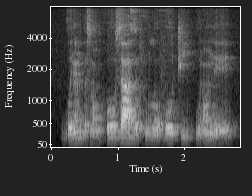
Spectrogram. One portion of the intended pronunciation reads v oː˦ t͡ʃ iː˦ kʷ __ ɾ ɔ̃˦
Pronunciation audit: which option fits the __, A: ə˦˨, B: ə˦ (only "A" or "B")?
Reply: A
